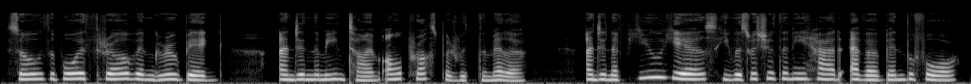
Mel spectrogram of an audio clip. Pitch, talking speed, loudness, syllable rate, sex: 230 Hz, 185 wpm, -18 LUFS, 4.8 syllables/s, female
